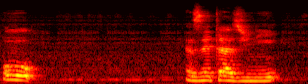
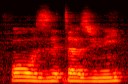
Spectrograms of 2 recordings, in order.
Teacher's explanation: then you have a liaison once again with a Z sound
